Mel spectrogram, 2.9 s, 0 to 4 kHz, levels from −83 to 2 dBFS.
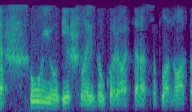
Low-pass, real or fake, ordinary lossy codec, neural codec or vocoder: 3.6 kHz; fake; MP3, 24 kbps; vocoder, 22.05 kHz, 80 mel bands, WaveNeXt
